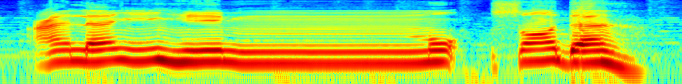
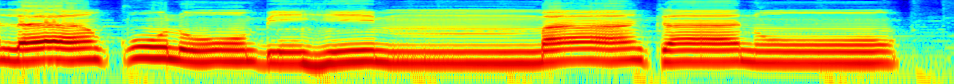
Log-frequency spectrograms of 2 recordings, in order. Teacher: sukun ketemu meme-meme pertama ini memang kedua Bagaimana cara membacanya yaitu Meme sukun dimasukkan atau digabungkan dengan Meme di depannya · mim sukun dimasukkan atau digabungkan dengan mim di depannya dan berdengung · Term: Idgham Mimi, idgham mimi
